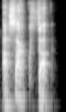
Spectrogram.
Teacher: But that middle syllable is almost silent. Asakusa. The ku is silent.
